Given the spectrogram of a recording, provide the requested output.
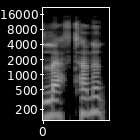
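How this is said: It is said with an f sound: leftenant.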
